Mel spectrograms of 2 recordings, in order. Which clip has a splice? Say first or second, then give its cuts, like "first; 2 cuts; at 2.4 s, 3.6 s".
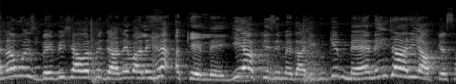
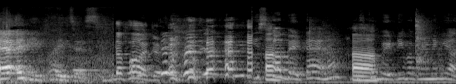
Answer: second; 2 cuts; at 1.1 s, 2.5 s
